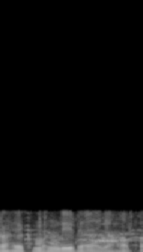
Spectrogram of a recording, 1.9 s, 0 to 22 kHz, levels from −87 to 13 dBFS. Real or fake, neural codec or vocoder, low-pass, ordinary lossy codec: real; none; 3.6 kHz; none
